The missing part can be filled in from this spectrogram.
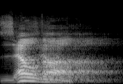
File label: English Announcer; Zelda; SSB4-SSBU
